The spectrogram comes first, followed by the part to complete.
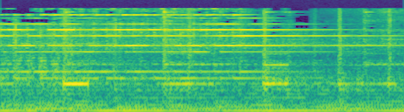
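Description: A telephone ringing in short repeated tones over background music with a heavy, steady bass.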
